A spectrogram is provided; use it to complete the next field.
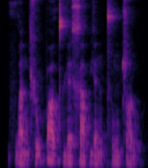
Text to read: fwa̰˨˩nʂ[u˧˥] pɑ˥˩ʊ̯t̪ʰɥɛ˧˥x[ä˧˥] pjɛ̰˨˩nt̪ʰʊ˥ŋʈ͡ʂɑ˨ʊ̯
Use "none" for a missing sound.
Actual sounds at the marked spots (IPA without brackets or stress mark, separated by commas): u˥, ä˧˥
